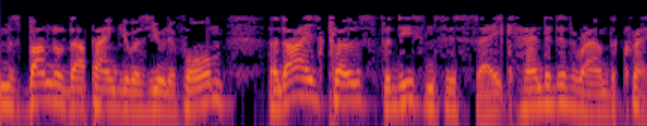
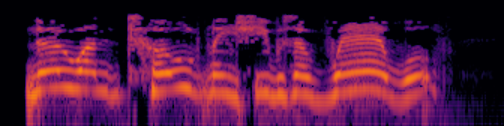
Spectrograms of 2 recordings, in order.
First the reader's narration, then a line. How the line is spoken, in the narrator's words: Cherie moaned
